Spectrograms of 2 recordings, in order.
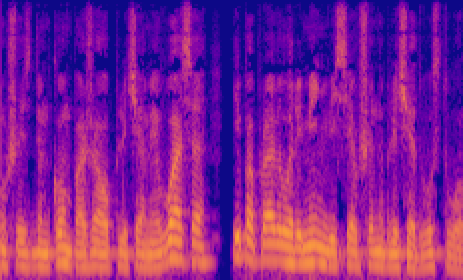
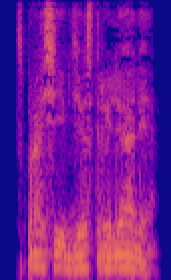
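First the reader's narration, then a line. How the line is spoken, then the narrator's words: Whisper in ear. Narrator (Russian): шепнул мне на ухо Кузнецов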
